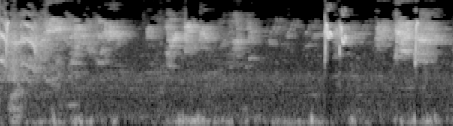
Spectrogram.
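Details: Yellow lovebird kept in a cage, chattering with rapid buzzy high chirps in irregular bursts, a few sharp squeaky notes, and light low thumps in the background.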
